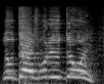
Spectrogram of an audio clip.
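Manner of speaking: high, loud shocked shout from classmates; retold yell. Classmates yelling at him.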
